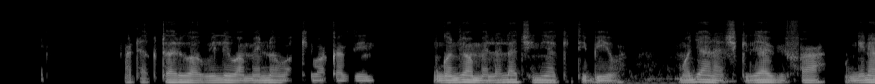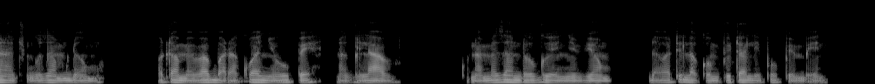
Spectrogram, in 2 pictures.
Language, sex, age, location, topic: Swahili, male, 25-35, Kisumu, health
